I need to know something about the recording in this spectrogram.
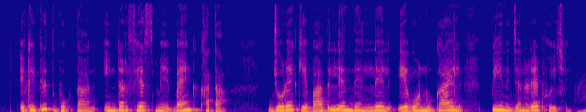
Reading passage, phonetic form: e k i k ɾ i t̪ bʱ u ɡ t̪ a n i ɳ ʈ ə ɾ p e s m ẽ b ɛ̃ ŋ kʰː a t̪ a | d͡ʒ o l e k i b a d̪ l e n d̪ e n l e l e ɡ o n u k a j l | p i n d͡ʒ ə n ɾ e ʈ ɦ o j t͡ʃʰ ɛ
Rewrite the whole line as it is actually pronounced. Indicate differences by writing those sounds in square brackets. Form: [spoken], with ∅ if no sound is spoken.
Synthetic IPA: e k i k ɾ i t̪ bʱ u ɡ t̪ a n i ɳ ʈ ə ɾ [pʰ] e s m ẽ b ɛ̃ ŋ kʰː a t̪ a | d͡ʒ o [ɽ] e k [e] b a d̪ l e n d̪ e n l e l e ɡ o n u k a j l | p i n d͡ʒ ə n ɾ e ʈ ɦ o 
